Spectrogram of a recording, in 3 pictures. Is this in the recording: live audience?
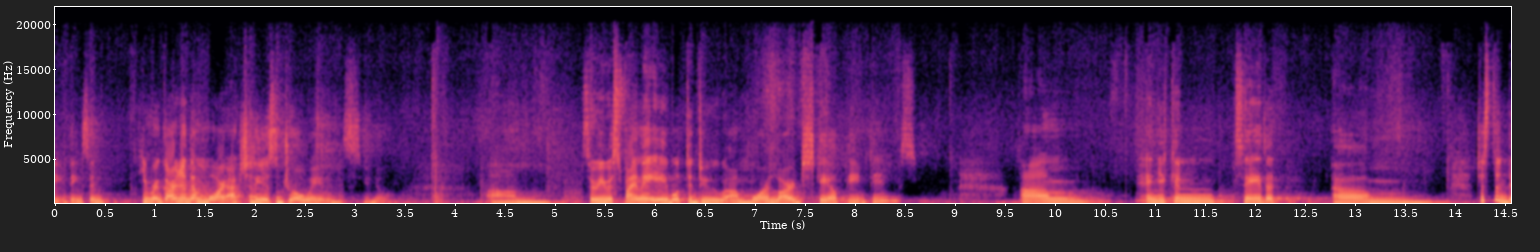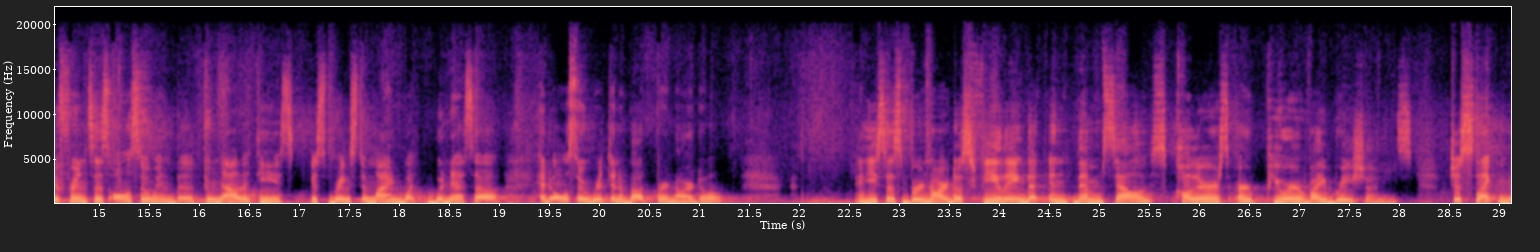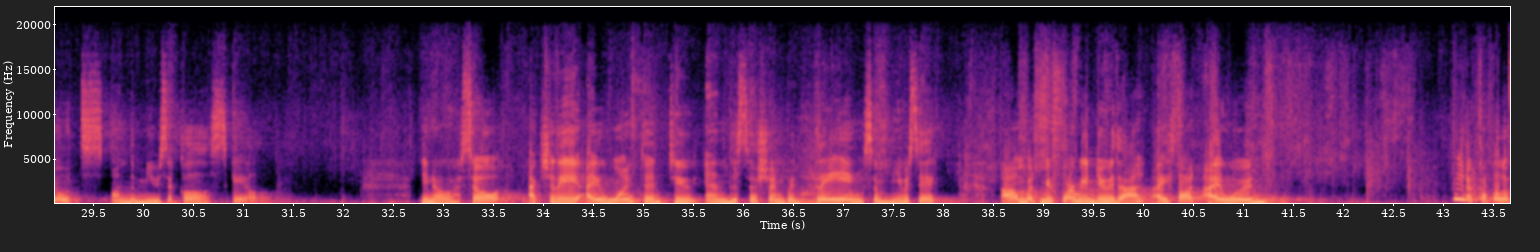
yes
